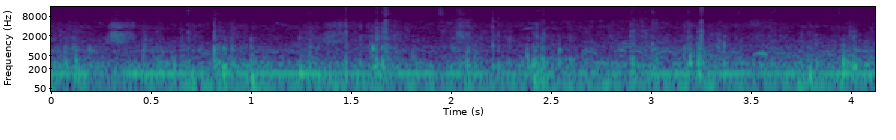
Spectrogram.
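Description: A group of footballers' feet thudding on the ground in a steady rhythm, about two to three steps a second, as they jog through a warm-up drill, with voices over it.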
